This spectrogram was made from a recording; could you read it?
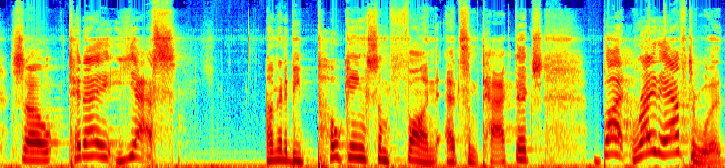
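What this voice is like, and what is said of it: New York accent. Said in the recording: “in true New York fashion, if you haven't figured it out from this accent that follows me around like a shadow”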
